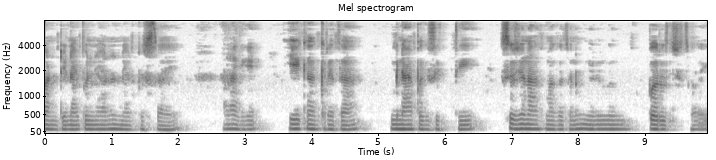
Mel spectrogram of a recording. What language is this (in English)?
Telugu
